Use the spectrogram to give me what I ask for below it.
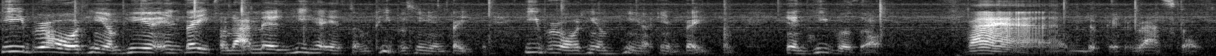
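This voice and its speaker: Someone with an American accent speaks at a moderate pace with lively intonation over noticeable background noise. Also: woman, medium pitch for a woman. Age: 80s+. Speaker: elderly relative recounting family history. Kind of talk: oral history interview. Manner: halting.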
